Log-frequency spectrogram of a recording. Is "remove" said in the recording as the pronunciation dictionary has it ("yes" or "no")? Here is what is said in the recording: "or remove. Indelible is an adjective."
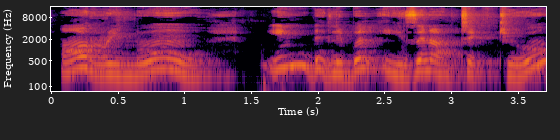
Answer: no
